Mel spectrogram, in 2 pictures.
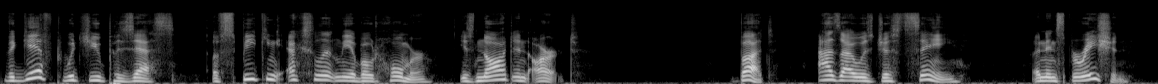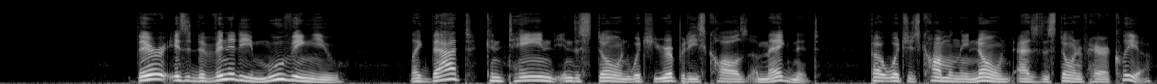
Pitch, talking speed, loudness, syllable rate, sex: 160 Hz, 125 wpm, -18 LUFS, 4.4 syllables/s, male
